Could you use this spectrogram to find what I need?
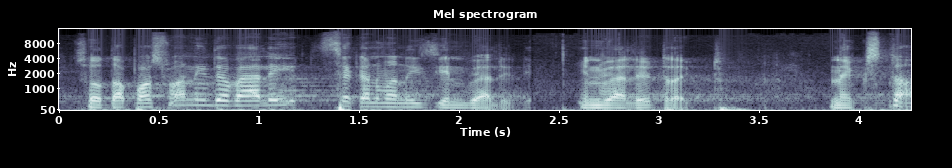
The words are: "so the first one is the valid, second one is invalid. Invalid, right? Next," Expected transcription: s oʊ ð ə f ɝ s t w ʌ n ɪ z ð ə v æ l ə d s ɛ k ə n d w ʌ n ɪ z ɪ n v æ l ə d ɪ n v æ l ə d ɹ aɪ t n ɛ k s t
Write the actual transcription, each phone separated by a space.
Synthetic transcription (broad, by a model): s oʊ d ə p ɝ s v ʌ n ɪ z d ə v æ l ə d s ɛ k ə n d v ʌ n ɪ z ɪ n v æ l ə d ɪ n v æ l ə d ɹ aɪ t n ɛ k s t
